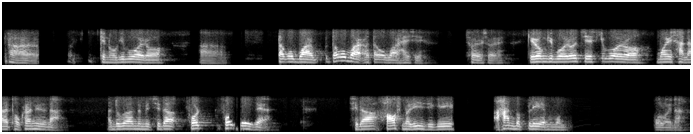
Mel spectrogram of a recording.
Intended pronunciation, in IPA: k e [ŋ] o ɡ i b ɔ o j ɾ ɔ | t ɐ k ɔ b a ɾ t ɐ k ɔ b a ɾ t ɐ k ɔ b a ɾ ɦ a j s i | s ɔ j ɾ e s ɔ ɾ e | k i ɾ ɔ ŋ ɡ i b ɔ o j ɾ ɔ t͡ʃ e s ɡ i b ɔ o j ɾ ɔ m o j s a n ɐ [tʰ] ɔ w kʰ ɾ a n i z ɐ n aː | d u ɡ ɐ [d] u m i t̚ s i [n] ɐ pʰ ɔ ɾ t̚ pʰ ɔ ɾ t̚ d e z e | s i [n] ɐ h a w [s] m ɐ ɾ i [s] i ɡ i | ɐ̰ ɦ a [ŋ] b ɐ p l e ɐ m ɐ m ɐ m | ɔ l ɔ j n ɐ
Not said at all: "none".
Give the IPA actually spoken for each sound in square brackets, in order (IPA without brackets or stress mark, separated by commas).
n, tʰ, n, d, d, s, z, n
